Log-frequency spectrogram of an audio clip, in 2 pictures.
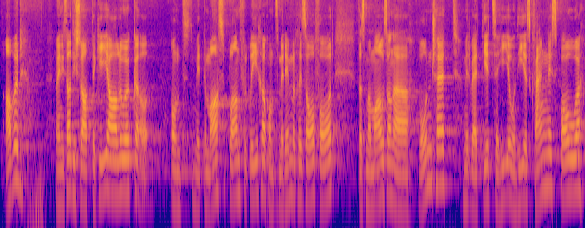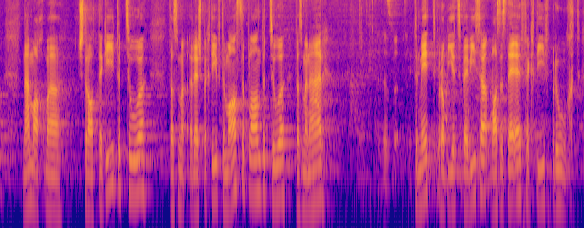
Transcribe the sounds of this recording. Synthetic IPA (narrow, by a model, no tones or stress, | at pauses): ʔɑbəɾ | ʋɛnɪsodiʃtrɑtɛɡiːɑːluəɡə | ʊndmɪt̚dəmːɑːst̪əɾplɑːnfəɾɡ̥liːχəχʊmtsmɪːɾɪmːəɾχlisoːfɔːɾ | d̥ɑsməmɑːwsonəʋʊnʃhɛtmɪːɾʋɛt̪jɪt͡səɦiːəʊndhiːəəskfæŋnɪsb̥ɔʊwə | næmɑχtmə | tʃtɾɑt̪ɛɡiːd̥ət͡suə | d̥ɑsmə̰ɾɛʃpɛktiːfd̥əɾmɑːstəɾplɑːndət͡suəd̥ɑsmənæːɾ | d̥əɾmɪtpɾɔbiːətt͡sb̥ɛʋiːsəʋɑsəsd̥ɛɛfɛktiːfb̥ɾuːχt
